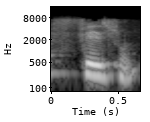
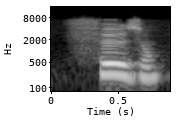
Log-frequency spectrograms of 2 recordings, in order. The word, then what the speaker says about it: faisons: Mais là, on ne dit pas faisons, on dit faisons.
